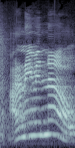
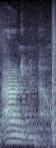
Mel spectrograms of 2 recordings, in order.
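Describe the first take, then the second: First: The repeat pushed higher and louder; higher, louder exasperated second take. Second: Said in the usual way. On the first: Shown as a demonstration. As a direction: throw up your hands on the repeat. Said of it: "repeated higher and louder". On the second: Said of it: "first take, said plainly".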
